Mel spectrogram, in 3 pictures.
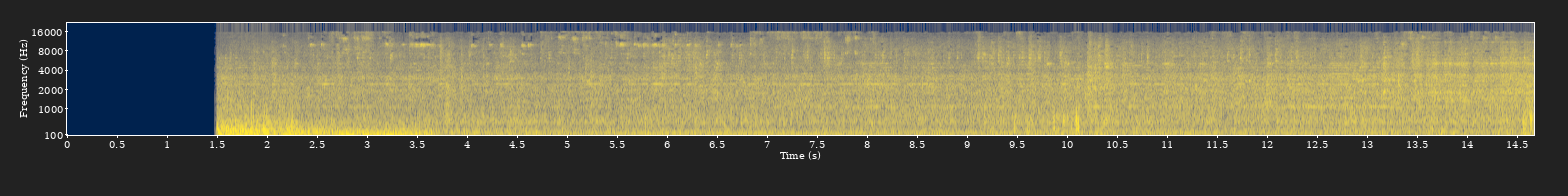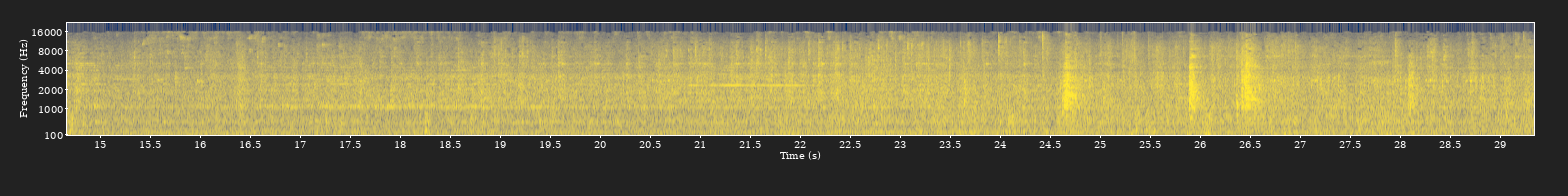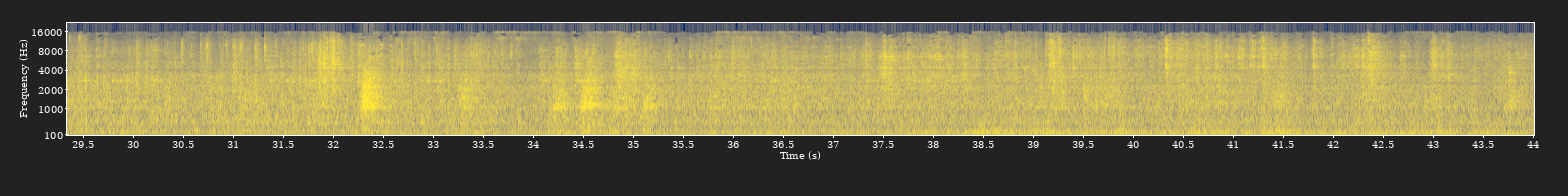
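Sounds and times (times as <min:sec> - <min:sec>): sharp metallic clanks: 0:01.5 - 0:44.0
train rolling past on rails: 0:01.5 - 0:44.0
faint wheel squeal: 0:02.3 - 0:23.3.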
